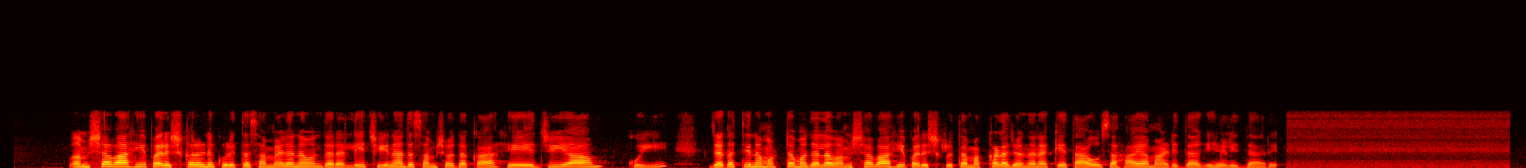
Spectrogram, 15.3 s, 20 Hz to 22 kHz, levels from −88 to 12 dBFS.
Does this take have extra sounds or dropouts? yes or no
no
